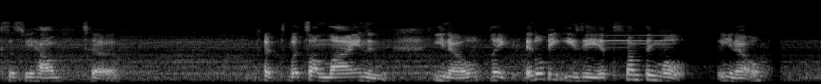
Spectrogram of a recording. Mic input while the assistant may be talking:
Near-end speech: none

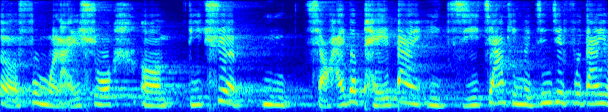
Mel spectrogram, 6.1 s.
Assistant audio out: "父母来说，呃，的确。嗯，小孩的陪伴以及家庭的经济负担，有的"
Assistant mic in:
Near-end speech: none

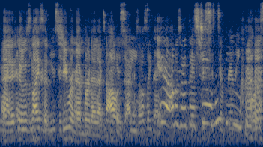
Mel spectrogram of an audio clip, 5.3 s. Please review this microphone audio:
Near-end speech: none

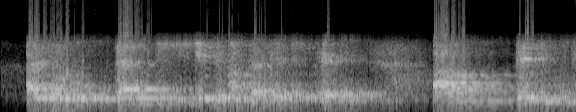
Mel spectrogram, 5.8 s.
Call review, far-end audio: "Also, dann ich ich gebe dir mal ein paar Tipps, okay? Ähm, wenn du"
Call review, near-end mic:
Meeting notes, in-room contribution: none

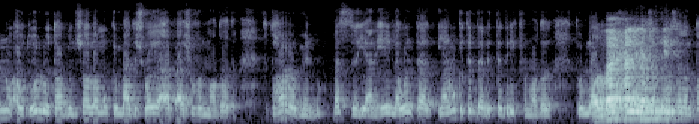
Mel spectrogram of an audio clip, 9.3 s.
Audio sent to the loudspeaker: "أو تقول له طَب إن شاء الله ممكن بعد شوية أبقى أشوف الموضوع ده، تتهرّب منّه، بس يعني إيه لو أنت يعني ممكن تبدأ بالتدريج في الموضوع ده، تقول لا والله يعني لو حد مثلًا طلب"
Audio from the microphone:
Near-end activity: present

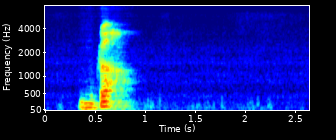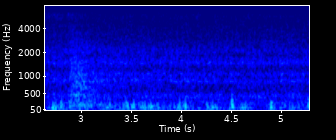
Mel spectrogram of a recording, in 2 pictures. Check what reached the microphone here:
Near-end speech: present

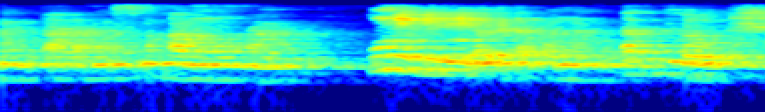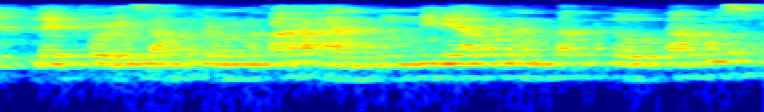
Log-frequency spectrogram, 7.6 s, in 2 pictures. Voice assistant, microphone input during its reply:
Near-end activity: none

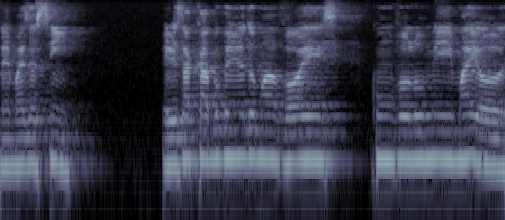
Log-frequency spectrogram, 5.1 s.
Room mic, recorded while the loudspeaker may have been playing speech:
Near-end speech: present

